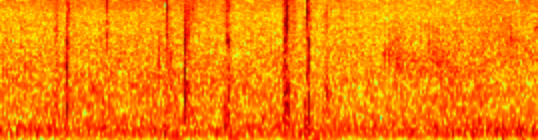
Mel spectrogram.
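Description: Footsteps tap lightly on a wooden floor.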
